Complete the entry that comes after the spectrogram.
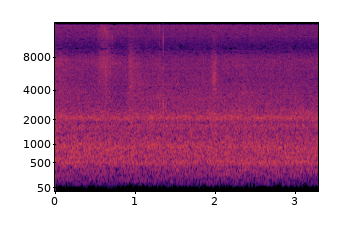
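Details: A continuous broadband rumble, like a train or ventilation machinery, fills the recording. No bird or other animal call stands out above it.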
